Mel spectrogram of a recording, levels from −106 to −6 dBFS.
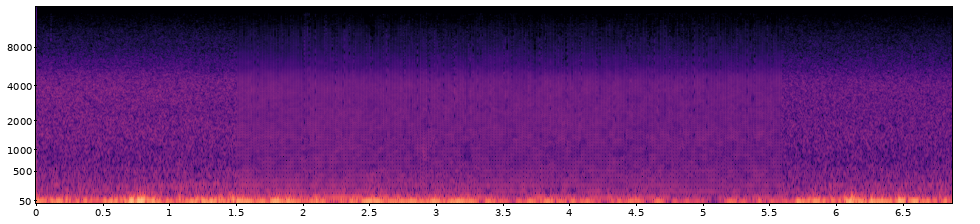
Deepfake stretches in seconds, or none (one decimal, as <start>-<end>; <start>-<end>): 1.5-5.6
